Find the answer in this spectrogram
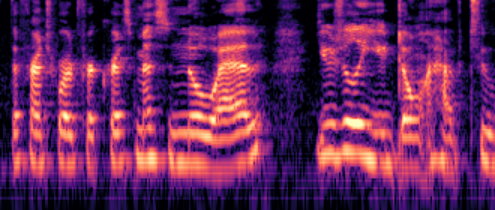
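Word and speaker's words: Noël: one sound so the French word for Christmas Noel usually you don't have two vowel sounds in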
